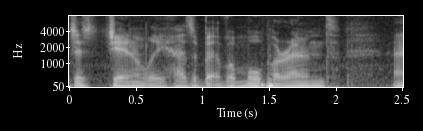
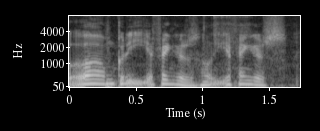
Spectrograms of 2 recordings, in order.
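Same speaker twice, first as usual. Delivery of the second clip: higher silly greedy fish voice; high goofy fish voice, hungry; voicing the fish; 10 semitones higher, faster than usual. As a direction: play the fish, eager for fingers. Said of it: "He is starting to go".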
